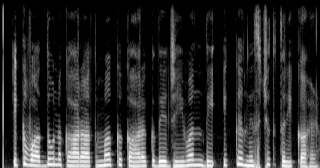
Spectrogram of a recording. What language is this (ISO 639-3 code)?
pan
